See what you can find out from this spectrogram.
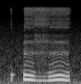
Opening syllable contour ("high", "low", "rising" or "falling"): falling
